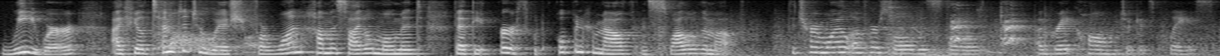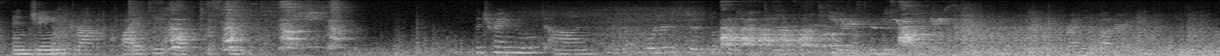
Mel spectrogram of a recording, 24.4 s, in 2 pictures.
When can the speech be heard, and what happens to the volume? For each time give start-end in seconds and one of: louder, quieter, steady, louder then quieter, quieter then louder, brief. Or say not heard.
0.0-14.8 quieter
16.9-24.3 steady.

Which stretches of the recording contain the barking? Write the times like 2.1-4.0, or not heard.
0.8-2.6, 8.4-10.2, 13.4-15.7, 19.4-21.7.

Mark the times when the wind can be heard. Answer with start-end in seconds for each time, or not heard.
6.3-24.3.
